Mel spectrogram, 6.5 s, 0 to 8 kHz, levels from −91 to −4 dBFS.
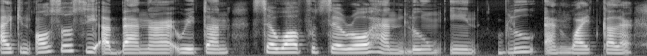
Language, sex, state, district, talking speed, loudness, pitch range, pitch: English, female, Nagaland, Kohima, 140 wpm, -19 LUFS, 190-220 Hz, 200 Hz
